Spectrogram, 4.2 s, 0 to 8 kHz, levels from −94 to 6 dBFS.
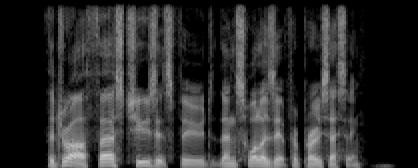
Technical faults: none

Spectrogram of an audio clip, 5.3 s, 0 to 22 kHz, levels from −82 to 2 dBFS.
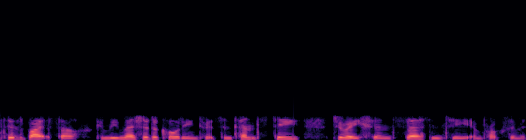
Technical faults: AMR narrowband mobile codec; block of digital silence

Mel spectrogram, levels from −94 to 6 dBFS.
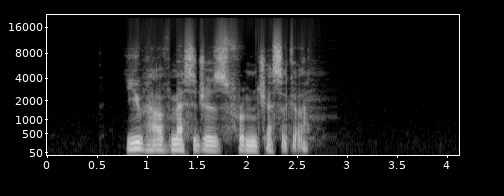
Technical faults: Bluetooth LC3 compression; repeated buffer

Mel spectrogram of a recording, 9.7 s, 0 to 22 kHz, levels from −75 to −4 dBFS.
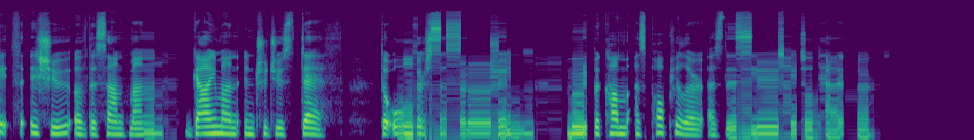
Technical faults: robotic sound from repeated short buffers

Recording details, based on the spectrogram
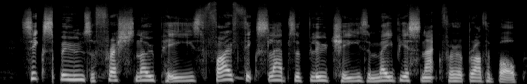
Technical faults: none

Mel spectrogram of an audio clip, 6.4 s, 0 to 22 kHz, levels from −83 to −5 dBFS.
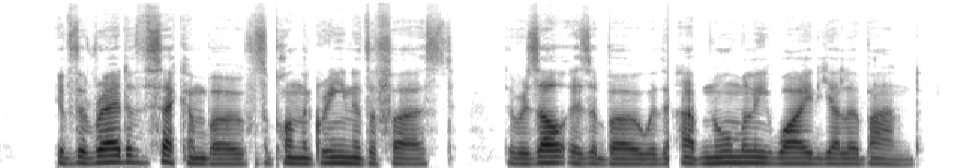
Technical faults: audio missing between chunks

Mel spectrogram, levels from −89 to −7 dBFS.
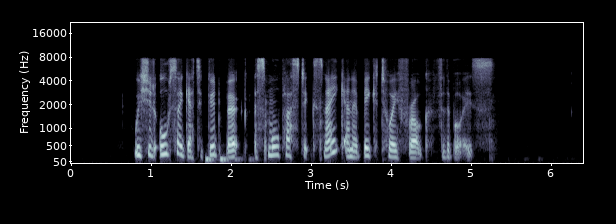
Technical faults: none

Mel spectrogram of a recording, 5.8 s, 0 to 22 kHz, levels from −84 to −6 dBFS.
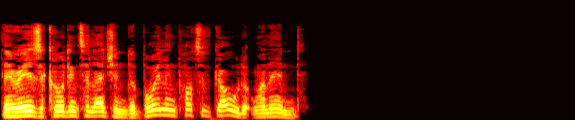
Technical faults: transcoding between lossy codecs

